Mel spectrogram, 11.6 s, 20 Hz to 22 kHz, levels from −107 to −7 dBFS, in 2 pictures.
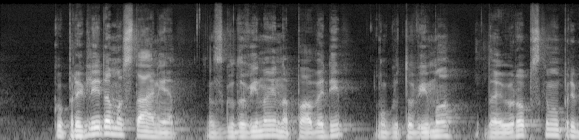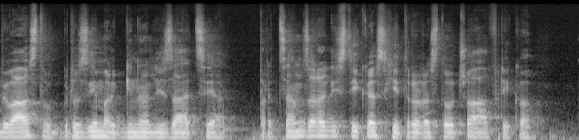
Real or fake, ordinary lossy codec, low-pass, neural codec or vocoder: fake; none; 19.8 kHz; vocoder, 44.1 kHz, 128 mel bands, Pupu-Vocoder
